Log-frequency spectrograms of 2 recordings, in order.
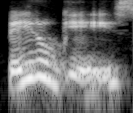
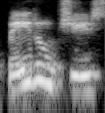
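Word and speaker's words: Betelgeuse: a larger star something like beetle geese or beetlejuice depending on how you want to pronounce it uh that one's a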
